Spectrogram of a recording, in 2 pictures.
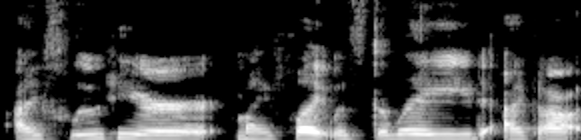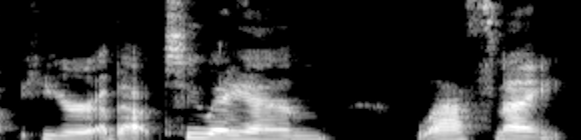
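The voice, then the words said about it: Rough, raspy tired voice. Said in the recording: “sounding a little rough ... sounded like you just were in a mosh pit at like a death metal concert”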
